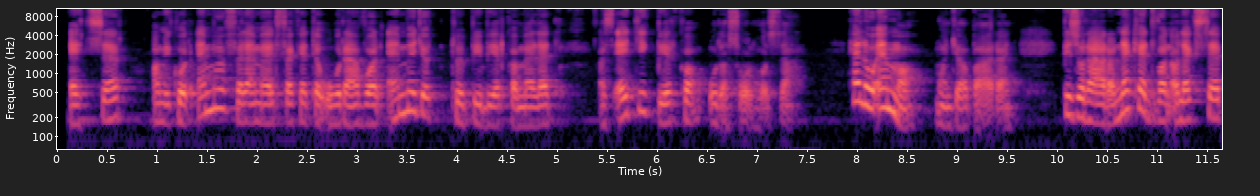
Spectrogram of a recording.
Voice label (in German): ungarisch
